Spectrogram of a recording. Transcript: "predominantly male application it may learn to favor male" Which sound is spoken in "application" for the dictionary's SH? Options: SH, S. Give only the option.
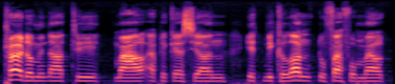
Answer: S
